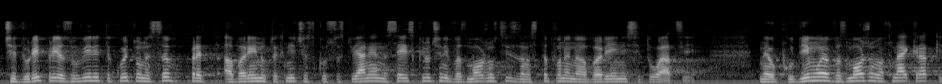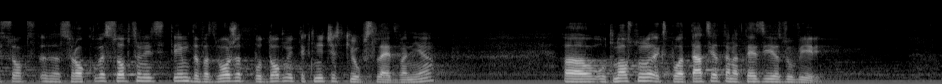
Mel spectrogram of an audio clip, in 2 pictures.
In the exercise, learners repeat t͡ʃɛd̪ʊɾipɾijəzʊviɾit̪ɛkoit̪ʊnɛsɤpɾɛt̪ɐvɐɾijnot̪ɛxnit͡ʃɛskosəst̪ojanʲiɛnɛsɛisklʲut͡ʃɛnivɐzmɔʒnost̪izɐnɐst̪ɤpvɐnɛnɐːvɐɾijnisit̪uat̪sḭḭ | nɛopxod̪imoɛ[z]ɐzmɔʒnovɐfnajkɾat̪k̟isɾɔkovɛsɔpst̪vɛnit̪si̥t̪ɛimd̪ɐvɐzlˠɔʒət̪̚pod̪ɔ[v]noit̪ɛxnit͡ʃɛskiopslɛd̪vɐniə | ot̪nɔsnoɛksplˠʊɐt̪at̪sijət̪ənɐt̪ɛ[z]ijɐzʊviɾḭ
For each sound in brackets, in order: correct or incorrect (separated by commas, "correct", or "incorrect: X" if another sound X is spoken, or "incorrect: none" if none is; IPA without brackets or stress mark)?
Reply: incorrect: v, incorrect: b, correct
